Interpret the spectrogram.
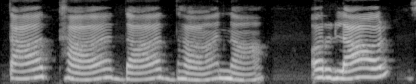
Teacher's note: दंत और जीभ के स्पर्श से बोले जाने वाले क्या कहलाते हैं? दंत कहलाते हैं। इसके अंतर्गत ता वर्ग आता है।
